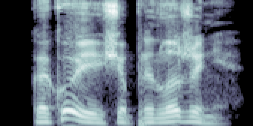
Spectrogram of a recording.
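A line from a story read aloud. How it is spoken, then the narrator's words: Young boar grumbling. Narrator (Russian): проворчал кабанчик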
